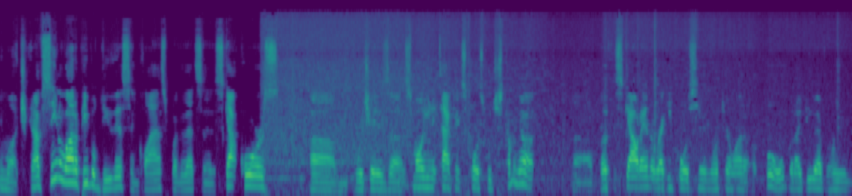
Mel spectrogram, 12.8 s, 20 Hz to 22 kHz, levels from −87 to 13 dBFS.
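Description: Throughout the speech, the noise suppressor gates the background band by band, cutting it by about 14 dB. These noise suppressor artifacts make the remaining noise sink between words and rise under them.

From 3.89 to 7.24 s, the suppressor is catching up. The room noise jumps by about 19 dB near 4 s, and the suppressor's estimate takes 3.35 s to adapt. The louder background passes through before it settles with about 11 dB of reduction.

Speech is cut by the noise suppressor at 6.8 to 7.61 s, 8.56 to 9.4 s, 9.73 to 10.89 s and 11.21 to 12.76 s. In each span it mistakes parts of the speech for noise, pulling them down by about 15 to 18 dB. A total of roughly 150 to 400 ms per span is affected, and those syllables sound swallowed or faint.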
